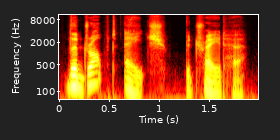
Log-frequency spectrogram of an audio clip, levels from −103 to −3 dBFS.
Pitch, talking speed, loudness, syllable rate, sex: 105 Hz, 150 wpm, -21 LUFS, 4.4 syllables/s, male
